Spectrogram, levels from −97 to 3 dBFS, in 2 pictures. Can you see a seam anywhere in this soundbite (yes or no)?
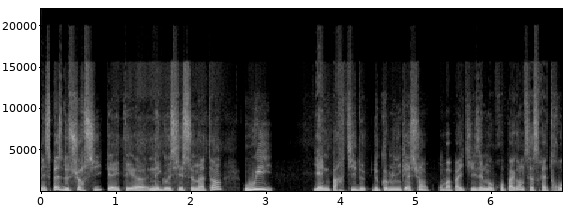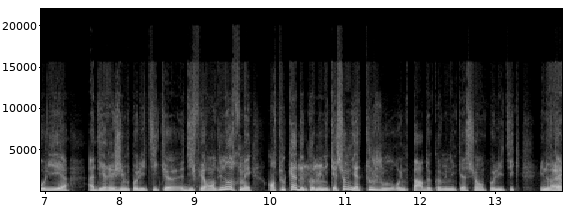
no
